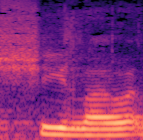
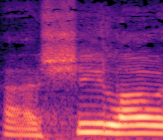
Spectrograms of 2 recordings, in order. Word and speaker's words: Shiloh: The correct pronunciation is Shiloh, at least that's the way the Jews say it. Shiloh, it was there for many years, and then finally moved to Gibeon, which is about 5 miles northwest of Jerusalem.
